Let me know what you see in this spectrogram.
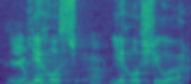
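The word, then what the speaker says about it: Yehoshua (יהושע): The Hebrew pronunciation of the word Jesus is Yehoshua.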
